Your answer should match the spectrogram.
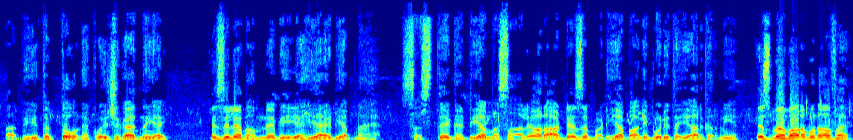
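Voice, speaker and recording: A man's voice: medium pitch, darkish tone, dry recording, close to an everyday voice. A man playing a jealous, greedy shopkeeper brother-in-law in a moral story cartoon, grumbling and justifying himself.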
